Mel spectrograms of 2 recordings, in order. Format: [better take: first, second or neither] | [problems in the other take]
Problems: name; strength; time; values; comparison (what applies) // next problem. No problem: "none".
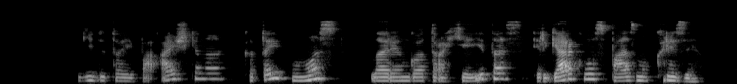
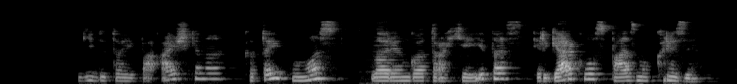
first | noise reduction (neural separator model SepFormer DNS4)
